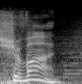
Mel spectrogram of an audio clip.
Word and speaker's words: Siobhan: Said, Siobhan is spelled C-S-I-O-B-H-A-N. It's of Irish ancestry, like the name Sean, which you think would be spelled differently, but it's spelled S-E-A-N. So I now know it's Siobhan.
